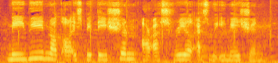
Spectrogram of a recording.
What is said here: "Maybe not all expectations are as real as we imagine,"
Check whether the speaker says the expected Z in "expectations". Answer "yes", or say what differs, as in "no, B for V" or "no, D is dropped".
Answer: no, Z is dropped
